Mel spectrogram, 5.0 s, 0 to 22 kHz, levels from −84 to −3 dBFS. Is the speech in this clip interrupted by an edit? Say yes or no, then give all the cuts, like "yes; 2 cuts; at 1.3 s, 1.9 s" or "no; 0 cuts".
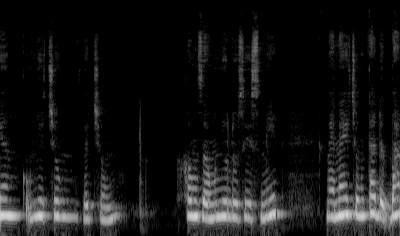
no; 0 cuts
